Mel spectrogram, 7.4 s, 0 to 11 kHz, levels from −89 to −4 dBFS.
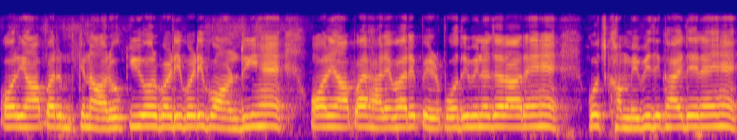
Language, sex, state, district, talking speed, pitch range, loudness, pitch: Hindi, female, Chhattisgarh, Bilaspur, 260 wpm, 220-230 Hz, -17 LUFS, 230 Hz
